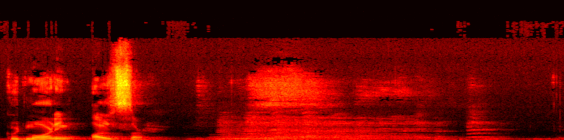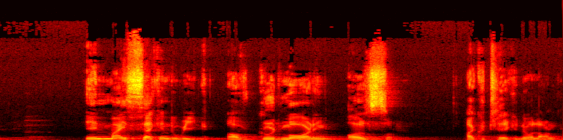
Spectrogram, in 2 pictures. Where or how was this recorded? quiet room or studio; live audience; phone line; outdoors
live audience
